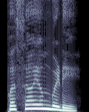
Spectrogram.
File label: "ಪಸಾಯಂಬಡೆ", kannada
